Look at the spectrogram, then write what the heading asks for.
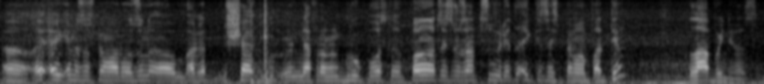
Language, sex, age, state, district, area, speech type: Kashmiri, male, 18-30, Jammu and Kashmir, Budgam, rural, spontaneous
